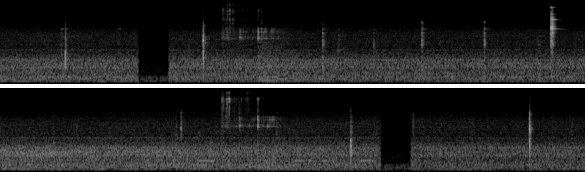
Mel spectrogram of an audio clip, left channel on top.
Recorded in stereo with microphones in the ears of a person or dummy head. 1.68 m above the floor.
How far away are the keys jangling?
About 2.5 m.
